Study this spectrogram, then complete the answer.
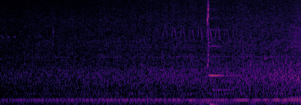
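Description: A car engine hums as a car approaches, growing louder.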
